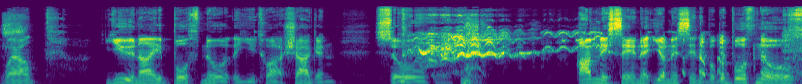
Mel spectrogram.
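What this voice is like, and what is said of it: Put-on Scottish accent. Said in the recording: “That's exactly the accent that he used. He just lets go. He just lets the Scottish come out.”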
